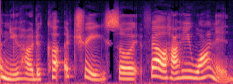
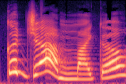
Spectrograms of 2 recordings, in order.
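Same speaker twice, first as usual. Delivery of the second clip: higher, louder mocking jeer; 5 semitones higher, 4 dB louder than usual. A narrator's reading. Older brother mocking Miko, louder and higher. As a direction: sneer at his little brother. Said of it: "his brother mocked".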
